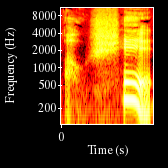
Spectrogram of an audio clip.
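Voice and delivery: breathy quiet dismay; soft dismayed oh shit. Retold or imitated. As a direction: drop it under your breath. Retold dismay, muttered.

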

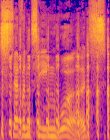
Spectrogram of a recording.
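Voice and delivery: Welsh accent sliding into an Indian accent, laughing; a Welsh reading that drifts into Indian, high and laughing; Welsh accent attempt. Shown as a demonstration. A Welsh accent, failing, reading from a book. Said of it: "my impression badly".

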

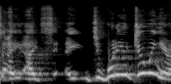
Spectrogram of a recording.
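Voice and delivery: very high stammer; hammed-up flustered star. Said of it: "completely, like, flustered".

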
